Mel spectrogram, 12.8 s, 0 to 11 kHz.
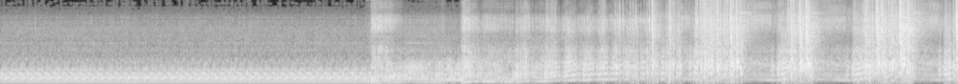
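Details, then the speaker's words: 2003 Nissan 350Z with 2JZ swap, warmed up, after a misfire fix: steady drone pulling cleanly with no stumbles, pops or dropouts where random misfires used to occur; smooth cruise without misfire. "we're cruising about 55. and I don't hear anything because usually they'll just be like a random misfire as you just you know go along"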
